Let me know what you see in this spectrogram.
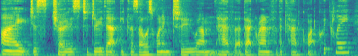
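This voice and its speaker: With audible room echo, the speech flows at a moderate pace with fairly even intonation and hardly any pauses. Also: woman, very deep, low pitch for a woman. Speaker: craft demonstrator. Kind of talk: tutorial. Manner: hesitant, many ums.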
